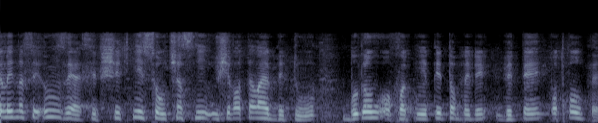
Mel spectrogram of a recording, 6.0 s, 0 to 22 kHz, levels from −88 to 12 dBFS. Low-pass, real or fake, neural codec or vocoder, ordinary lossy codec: 7.2 kHz; fake; codec, 44.1 kHz, 1.7 kbps, Pupu-Codec; AAC, 32 kbps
